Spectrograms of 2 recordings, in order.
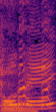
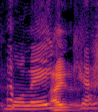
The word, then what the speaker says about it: Molle: Not ole. No, it's MOLLE. Mole.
